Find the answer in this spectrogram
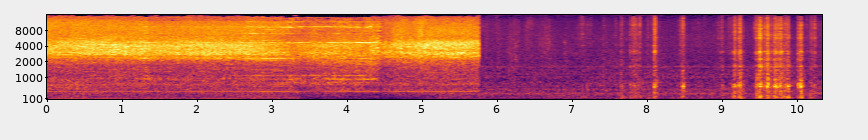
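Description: Sliding-table saw running and cutting through a Sapele stile, a steady noise that cuts off suddenly about six seconds in; it is making stop cuts to rip off the moulding integral to the stile. After a short lull a hand back saw saws across the moulding in short strokes, a few a second, growing louder near the end.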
